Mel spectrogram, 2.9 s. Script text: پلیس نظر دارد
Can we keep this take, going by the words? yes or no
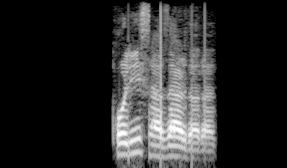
yes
